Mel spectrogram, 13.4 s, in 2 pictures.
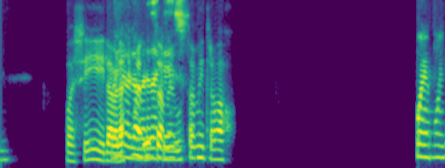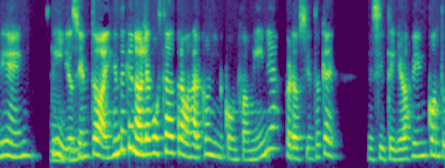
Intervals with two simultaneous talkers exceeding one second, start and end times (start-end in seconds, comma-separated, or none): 1.6-2.9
